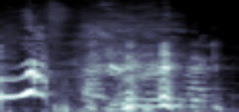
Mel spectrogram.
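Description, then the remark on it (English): Several voices blurt out a short, dog-like "ruff" bark imitation at once, fairly loud, followed by scattered chuckles and snickers. “But for the Nintendo, everyone did a ruff at the same time.”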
